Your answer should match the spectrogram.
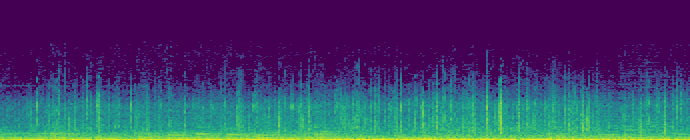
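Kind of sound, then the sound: nature, crackling campfire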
